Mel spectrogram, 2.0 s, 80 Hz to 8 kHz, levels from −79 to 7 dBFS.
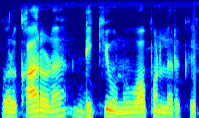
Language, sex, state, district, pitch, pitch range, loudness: Tamil, male, Tamil Nadu, Namakkal, 120 Hz, 120-125 Hz, -22 LUFS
